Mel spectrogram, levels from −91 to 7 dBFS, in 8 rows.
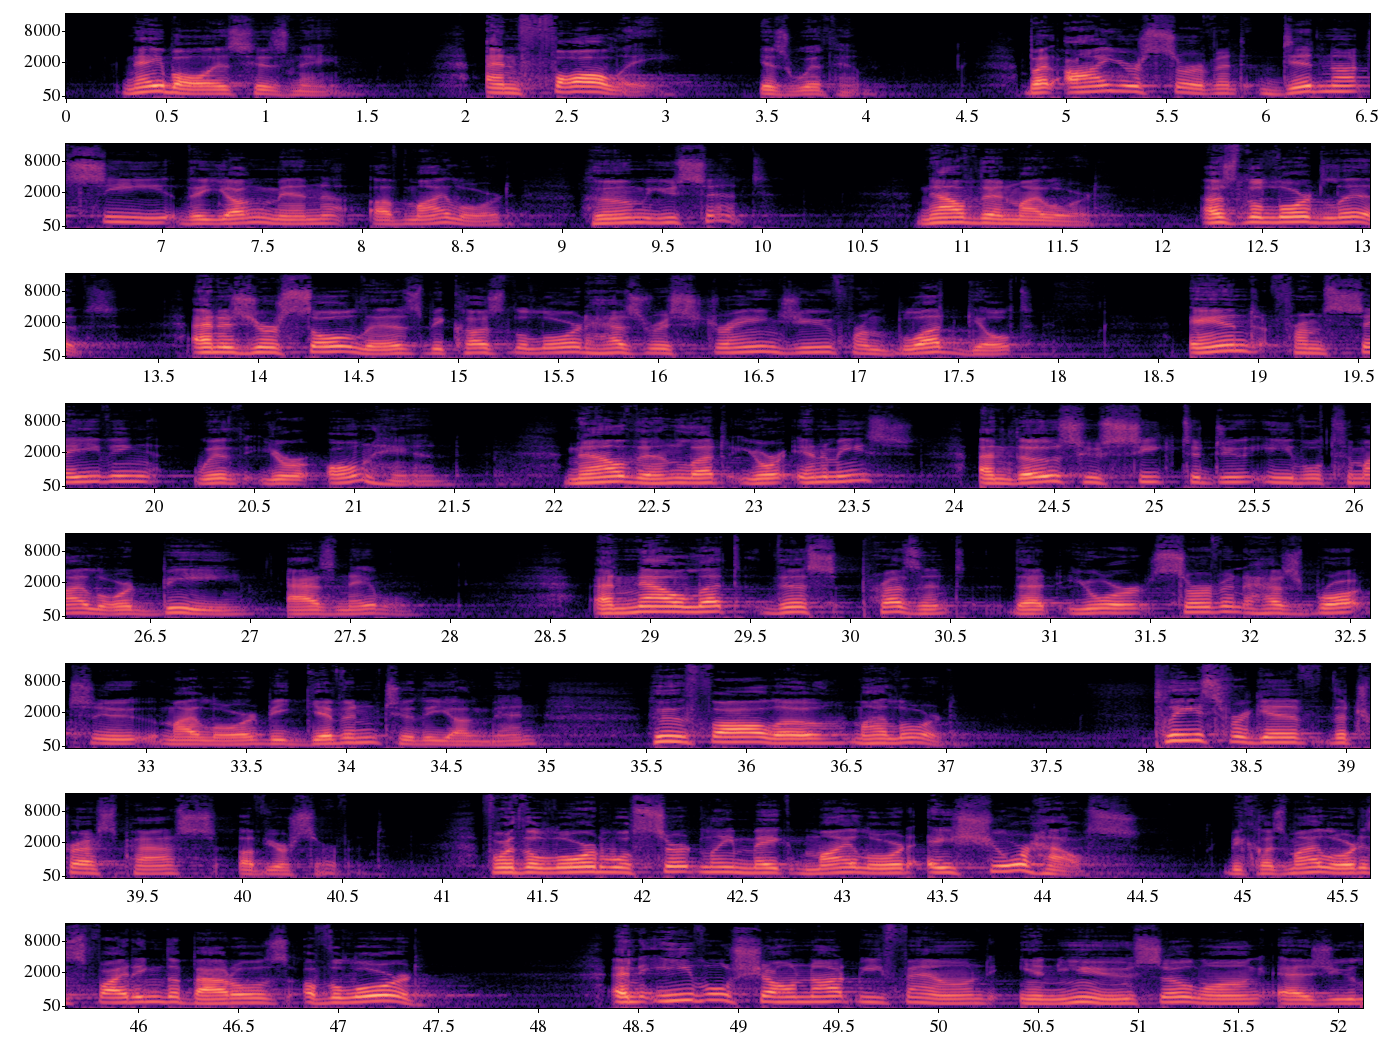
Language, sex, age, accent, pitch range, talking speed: English, male, 50-69, American, 140-180 Hz, 155 wpm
